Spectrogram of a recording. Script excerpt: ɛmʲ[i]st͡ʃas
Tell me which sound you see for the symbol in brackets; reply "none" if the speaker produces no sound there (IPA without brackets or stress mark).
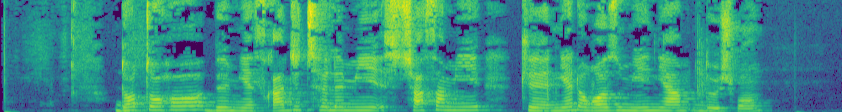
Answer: i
